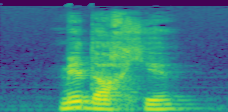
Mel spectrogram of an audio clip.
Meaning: diminutive of middag
- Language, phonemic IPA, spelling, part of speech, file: Dutch, /ˈmɪdɑxjə/, middagje, noun, Nl-middagje.ogg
